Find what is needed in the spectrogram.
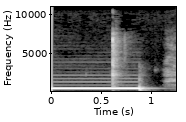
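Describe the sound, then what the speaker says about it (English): Telephone call tone on a live phone-in show: a steady, loud electronic ring tone holds for nearly a second, broken by a couple of clicks, then cuts off as the line connects. "Phone! Somebody's calling."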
